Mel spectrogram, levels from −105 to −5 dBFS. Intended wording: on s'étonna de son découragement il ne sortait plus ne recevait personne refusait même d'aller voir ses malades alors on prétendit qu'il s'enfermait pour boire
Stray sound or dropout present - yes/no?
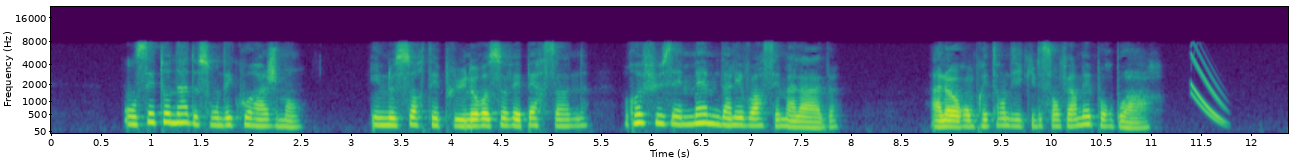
yes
